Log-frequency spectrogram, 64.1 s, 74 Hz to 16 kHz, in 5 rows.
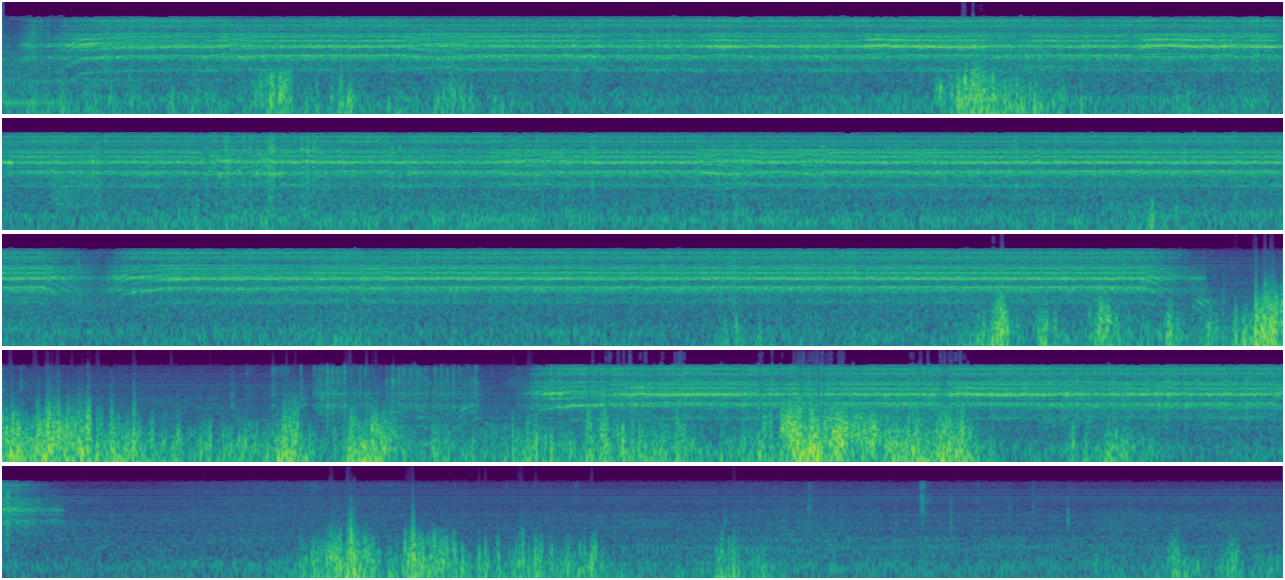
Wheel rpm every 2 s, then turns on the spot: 100, 160, 160, 160, 160, 160, 160, 160, 160, 160, 160, 160, 160, 100, 160, 160, 160, 160, 100, 0, 10, 30, 150, 160, 160, 120, 0, 0, 0, 0, 0, 0.
40-42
